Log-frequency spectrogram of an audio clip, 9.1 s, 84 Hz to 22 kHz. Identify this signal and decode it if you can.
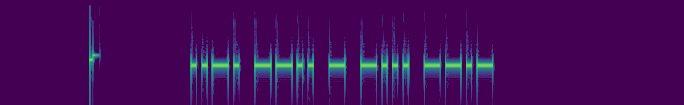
Morse code, heard as a keyed tone, about 17 wpm, 700 Hz. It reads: FZTBQ
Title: Code Groups - 5 Letters - 17wpm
